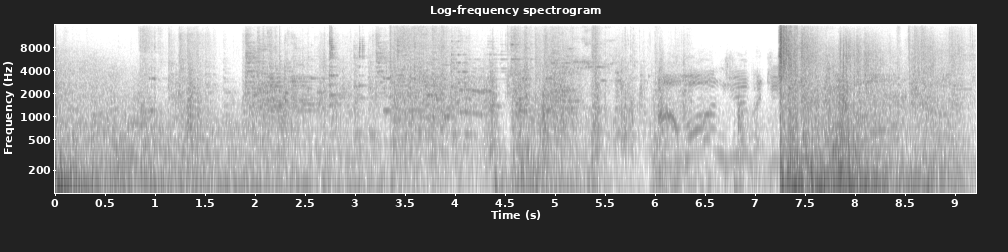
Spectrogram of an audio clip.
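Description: Gunfire from a Bisonte C45 tank in a video game, heavy mechanical clanks and shot bursts with a loud blast near the end, under continuous talking.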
